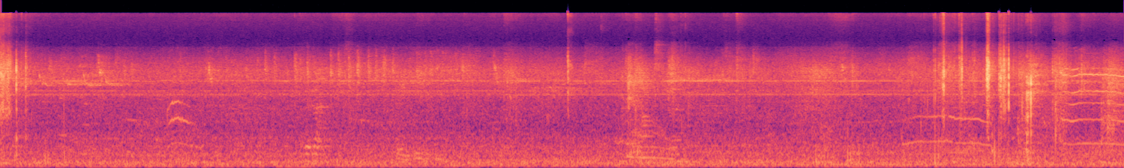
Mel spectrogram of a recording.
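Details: A hungry kitten crying nonstop, begging for food: scattered short meows early on, then a cluster of louder, drawn-out, arching meows near the end, over steady background hum and occasional clatter.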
